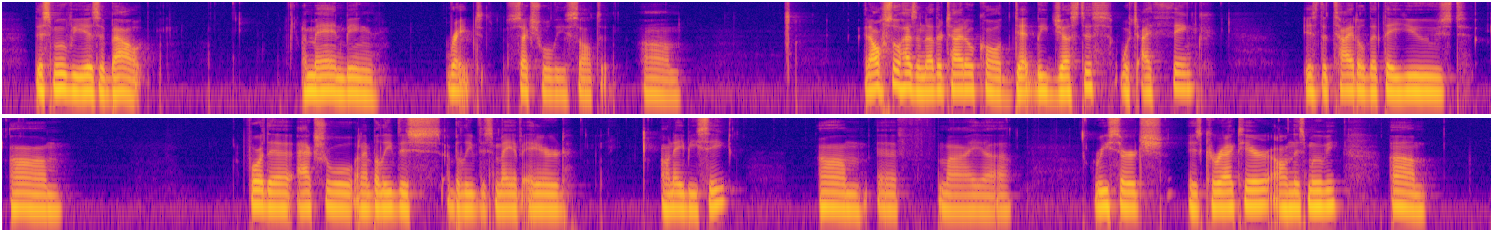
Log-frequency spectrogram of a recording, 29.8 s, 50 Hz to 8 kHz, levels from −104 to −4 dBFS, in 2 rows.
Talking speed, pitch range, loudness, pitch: 115 wpm, 130-140 Hz, -24 LUFS, 135 Hz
